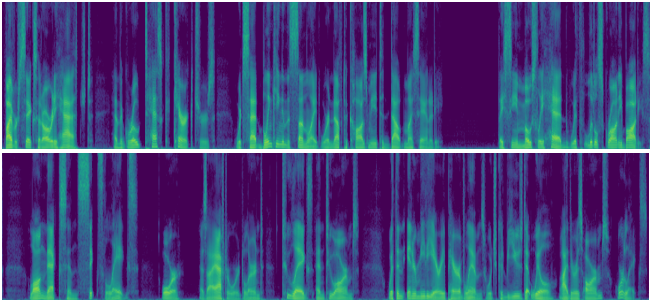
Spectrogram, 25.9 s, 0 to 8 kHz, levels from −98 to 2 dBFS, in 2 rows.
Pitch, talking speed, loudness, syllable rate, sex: 105 Hz, 150 wpm, -25 LUFS, 4.4 syllables/s, male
